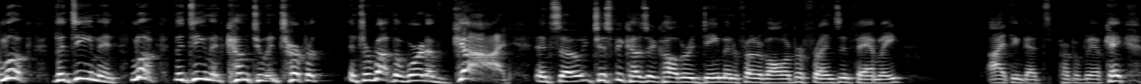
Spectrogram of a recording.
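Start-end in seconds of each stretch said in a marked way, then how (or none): 0.0-5.1 mock screaming, higher pitch, slower pace. A preacher points at a woman arriving late again: retelling a preacher's scream. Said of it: "and he screams".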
